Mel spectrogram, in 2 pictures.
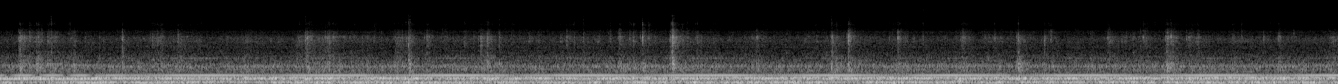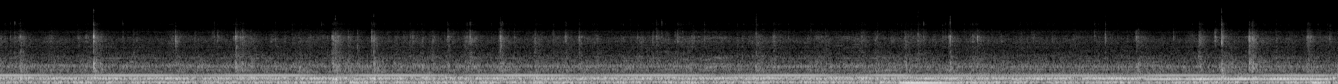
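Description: Fishing boat's engine running steadily with a constant hum, with scattered sharp slaps and knocks of tuna landing on the deck and one heavy low thump near the end.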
